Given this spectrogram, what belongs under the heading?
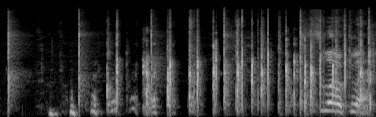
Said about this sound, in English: slow clap, everybody, welcome strangers to the show.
